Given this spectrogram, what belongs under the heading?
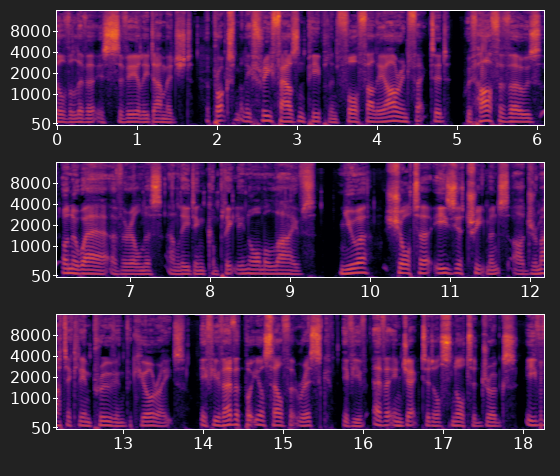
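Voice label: Hepatitis C Awareness Advert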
